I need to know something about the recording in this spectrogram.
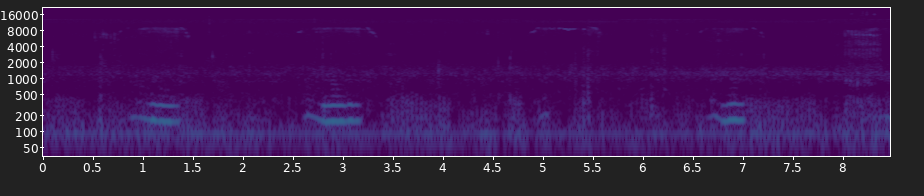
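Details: Rescued cat snoring, heard for the first time: soft low rumbling breaths repeating roughly every two seconds, with faint higher hissy tones at each inhale, over a quiet steady hum.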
